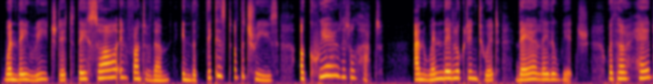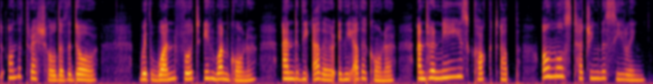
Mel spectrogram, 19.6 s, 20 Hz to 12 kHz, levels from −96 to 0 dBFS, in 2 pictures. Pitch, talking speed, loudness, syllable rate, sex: 235 Hz, 185 wpm, -21 LUFS, 4.8 syllables/s, female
